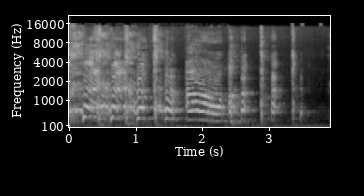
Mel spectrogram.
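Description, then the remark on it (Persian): A man, an engineer, puts on a string of exaggerated, theatrical coughs and throat noises while taking a phone call, several in quick irregular bursts, fairly loud, with a strained vocal sound in the middle, pretending to have a cold. “مهندس گیج میشه، نمیدونه چی کار کنه، تلفن رو میگیره و ادای سرفه و عدسه و سرماخوردگی در میاره.”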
